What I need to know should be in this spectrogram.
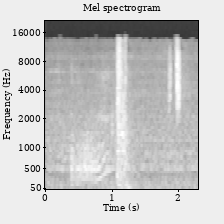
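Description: A car door slams shut nearby.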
